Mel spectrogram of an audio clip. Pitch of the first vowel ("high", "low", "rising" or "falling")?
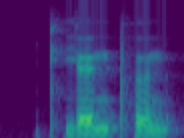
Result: high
